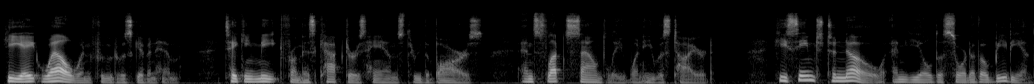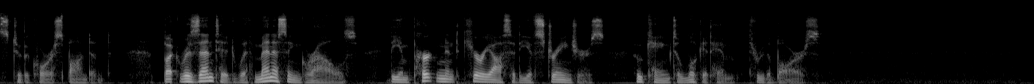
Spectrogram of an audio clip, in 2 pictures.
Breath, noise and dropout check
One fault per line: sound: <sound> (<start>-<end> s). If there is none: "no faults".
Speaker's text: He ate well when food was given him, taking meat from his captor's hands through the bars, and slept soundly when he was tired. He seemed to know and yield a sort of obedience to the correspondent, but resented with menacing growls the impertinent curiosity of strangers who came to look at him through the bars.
no faults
